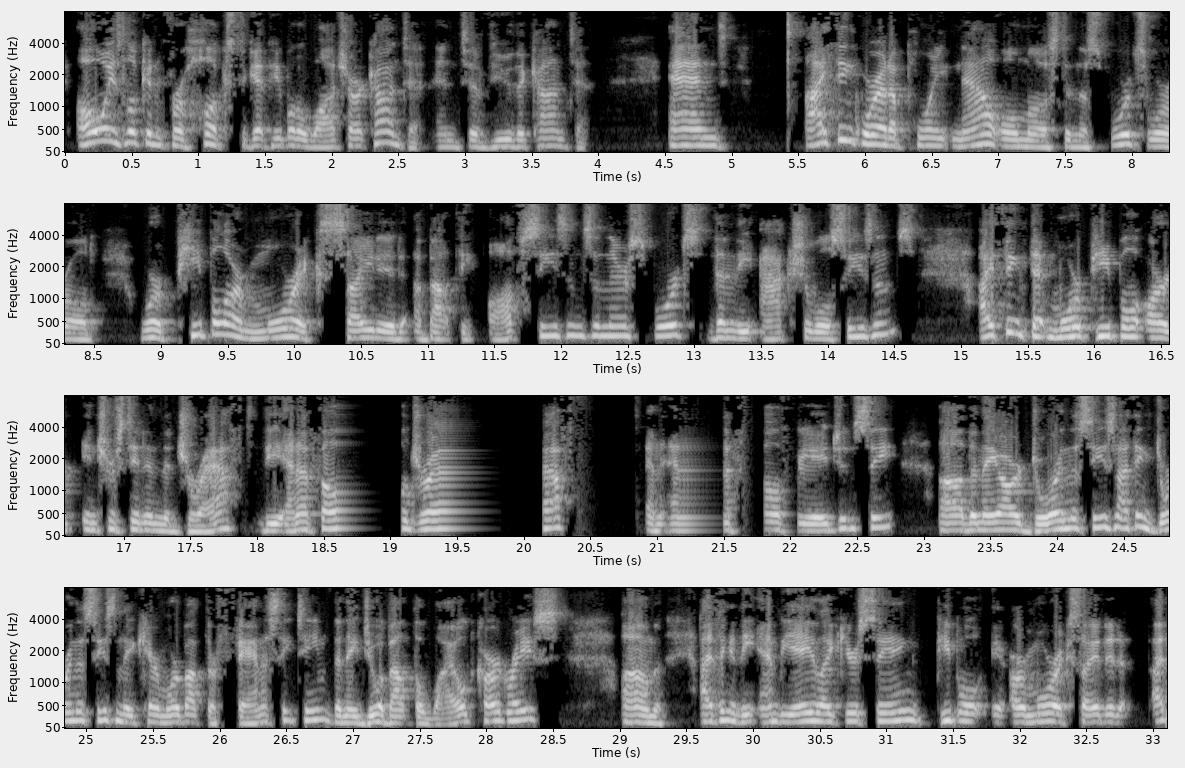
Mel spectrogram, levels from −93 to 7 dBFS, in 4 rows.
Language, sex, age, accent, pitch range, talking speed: English, male, 30-49, American, 145-185 Hz, 185 wpm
